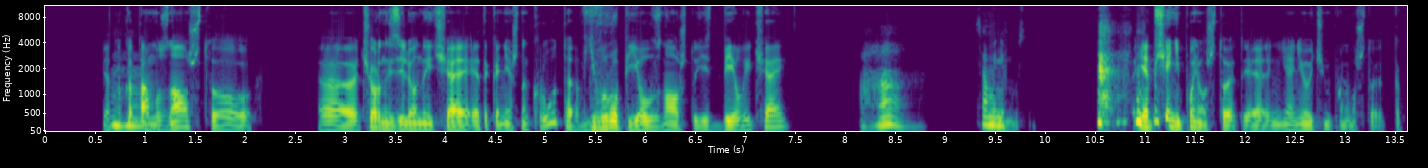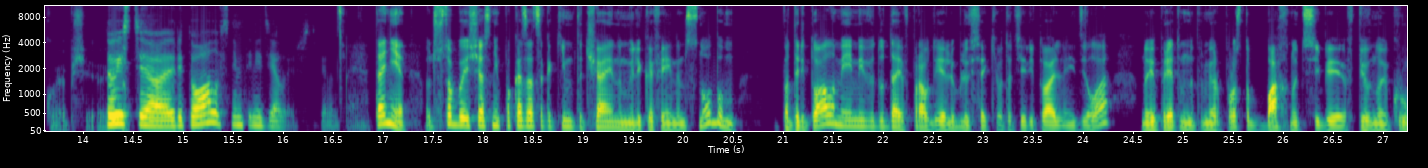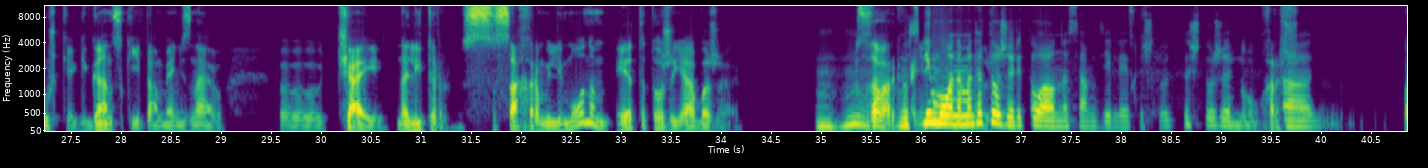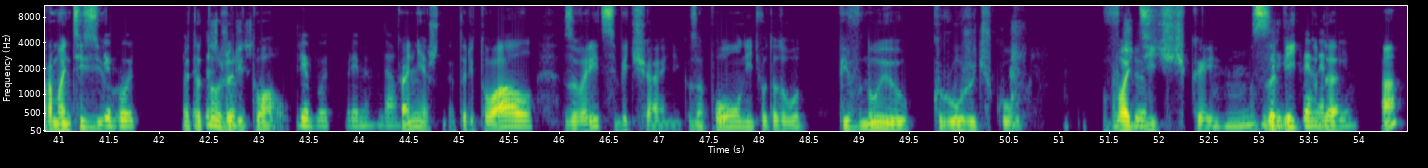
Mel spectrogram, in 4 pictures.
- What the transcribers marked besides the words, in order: laugh; tsk; other background noise; chuckle; "водичкой" said as "водичечкой"
- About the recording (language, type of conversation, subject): Russian, podcast, Какие у вас есть ритуалы чаепития и дружеских посиделок?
